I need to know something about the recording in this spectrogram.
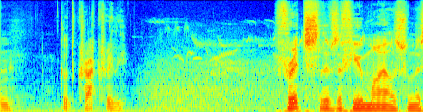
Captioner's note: birds chirping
